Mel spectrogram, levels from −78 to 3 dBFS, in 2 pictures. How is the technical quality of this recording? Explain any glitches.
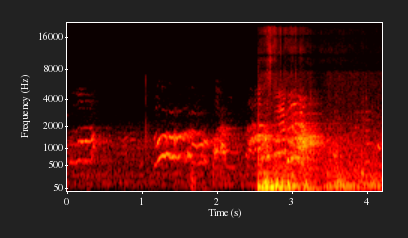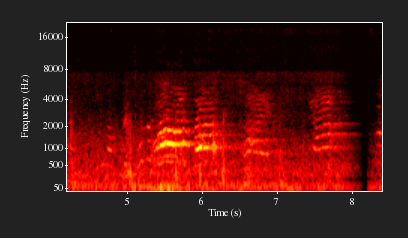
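The recording has two kinds of glitch. One is a change in tone at the start, and the other is a pair of concealed dropouts.

Input switched to a poorer device, 0 to 2.55 s: the sound is dull, with nothing above 6.9 kHz, about 10 dB quieter, and carries faint background noise. A 20 ms gap at 2.55 s likely marks the switch to the better input.

AAC frame loss with concealment, 3.25 to 3.45 s and 7.90 to 8.35 s: the decoder rebuilt missing frames from the last good spectrum, giving smeared, phasey patches of about 130 ms and 300 ms. Those lengths fit three and seven lost frames.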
